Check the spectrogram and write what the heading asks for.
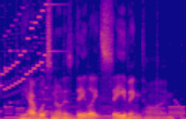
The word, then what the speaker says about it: daylight saving time: have what's known as daylight saving time which is mispronounced as daylight savings time it is not savings it is saving fun fact for all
